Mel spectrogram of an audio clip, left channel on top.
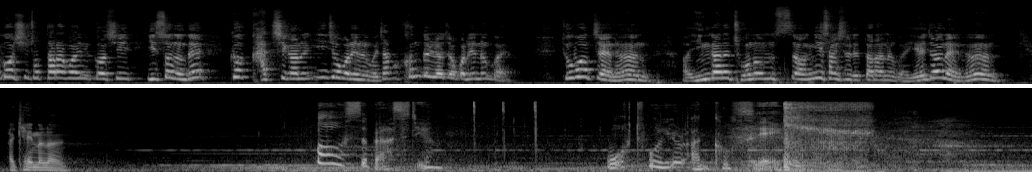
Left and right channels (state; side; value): different; both; correlation 0.00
